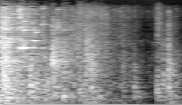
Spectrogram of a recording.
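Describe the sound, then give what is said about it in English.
A sharp crash of a glass snow globe breaking on a hard floor, a single loud smash with brief scattering debris and a short ringing tail, with no voices. “With a gigantic smash, the enchanted snow globe shattered on the floor.”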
